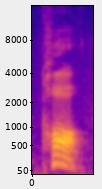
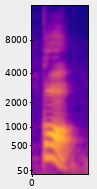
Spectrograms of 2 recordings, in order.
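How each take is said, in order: First: The first consonant is plain and lax. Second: The first consonant is tense and doubled. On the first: The speaker calls it wrong. "not as call" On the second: The speaker calls it right. "it will make that consonant a double version of itself"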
